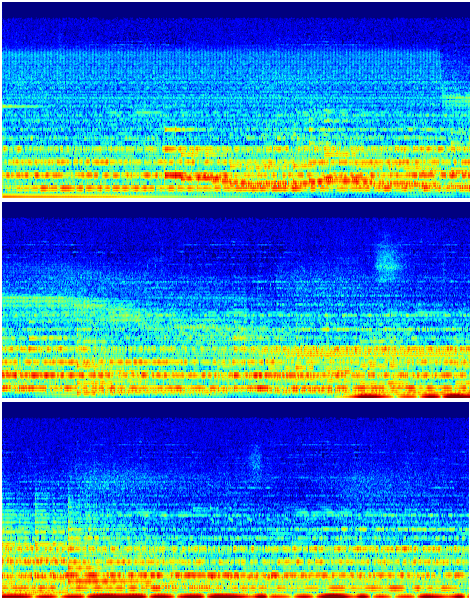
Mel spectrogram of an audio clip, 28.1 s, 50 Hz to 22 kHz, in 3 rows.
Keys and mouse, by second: 1.1 space, 1.4 click, 1.7 space, 3.1 space, 3.9-11.6 drag, 16.6-18.4 drag, 20.8 g, 21.2 g, 21.5 click, 22.7 click, 23.0 typing, 23.8 shift+click, 24.0 shift+click, 25.3 typing, 25.7 click, 26.5 shift+click, 26.7 shift+click, 27.8-28.0 typing.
